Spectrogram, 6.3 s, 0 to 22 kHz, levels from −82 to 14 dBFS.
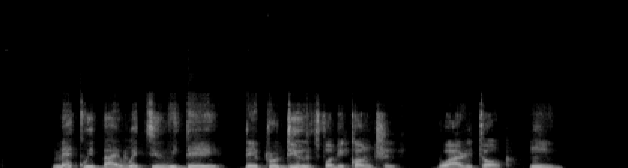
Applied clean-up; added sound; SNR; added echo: neural mask model DeepFilterNet 3.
